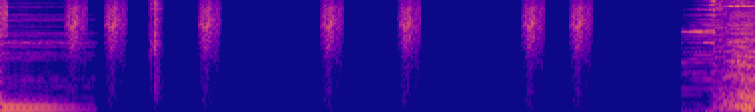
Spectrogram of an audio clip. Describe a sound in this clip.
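Short soft menu blips sound one after another as a selection moves.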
